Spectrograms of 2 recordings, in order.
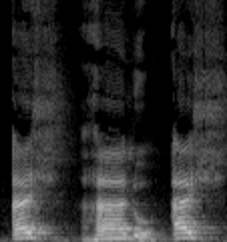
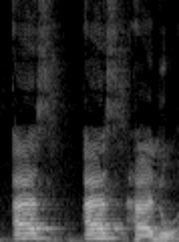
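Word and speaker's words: أشهد: Ashhadu. Itu cara bacaan dia. Bukan ashadu. Bukan sin tapi shin.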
